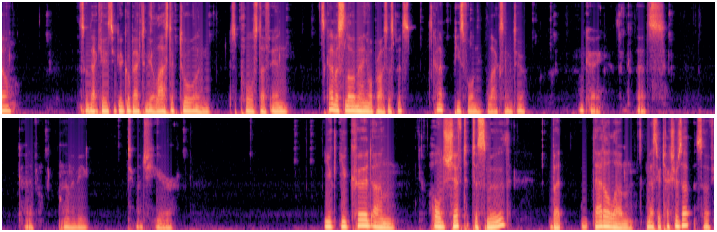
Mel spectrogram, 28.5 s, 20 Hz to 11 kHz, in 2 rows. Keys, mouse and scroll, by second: 0.2-2.4 middle drag, 2.4-3.3 scroll down 1, 3.3 click, 3.9 shift+middle click, 4.8 click, 5.4 middle click, 5.7 alt+z, 5.8 shift+middle click, 6.4 click, 6.9 shift+middle click, 7.3 click, 7.5 alt+z, 7.6 middle click, 8.0 click, 8.5 shift+middle click, 8.8 click, 9.0 middle click, 9.3 click, 9.6 middle click, 10.0 click, 10.4 scroll down 2, 10.5-11.5 shift+middle drag, 11.5 alt+z, 11.6 middle click, 11.8 alt+z, 11.9 middle click, 12.7 click, 13.0 middle click, 13.2 scroll up 2, 13.5 click, 13.8 middle click, 14.3 click, 15.0 middle click, 15.2 click, 15.4 shift+middle click, 15.9 scroll up 2, 16.1 click, 16.2 shift+middle click, 16.6 click, 16.9 shift+middle click, 17.3 click, 17.8 f, 18.1 middle click, 18.5 click, 18.8 scroll down 2, 19.0-20.0 middle drag, 20.0 f, 20.2 alt+z, 20.4 middle click, 21.0-21.4 scroll up 2, 21.4 shift+middle click, 22.0-25.0 scroll up 1, 25.8-28.3 middle drag, 28.3 shift+click.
